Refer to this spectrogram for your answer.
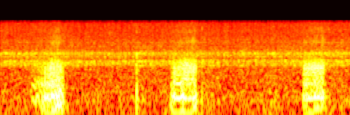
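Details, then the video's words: A Boston Terrier sleeping on a sheepskin snores in slow, rumbling breaths, one about every two seconds; Boston Terrier. "dog snores by ziggi, a boston terrier"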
